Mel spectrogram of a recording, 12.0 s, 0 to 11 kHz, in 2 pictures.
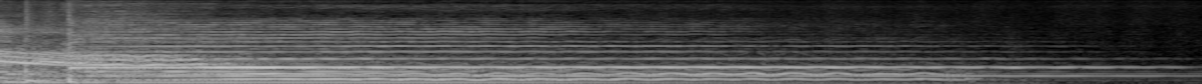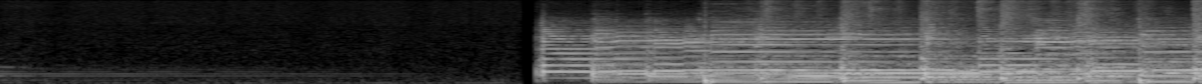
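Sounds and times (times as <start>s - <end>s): rock band playing: 0.0s - 1.5s, 8.7s - 12.0s
held rock chord with vibrato: 0.0s - 5.1s, 8.7s - 12.0s.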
